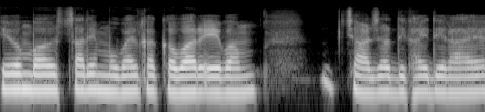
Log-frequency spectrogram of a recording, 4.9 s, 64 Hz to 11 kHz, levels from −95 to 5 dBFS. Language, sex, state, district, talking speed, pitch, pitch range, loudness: Hindi, male, Jharkhand, Deoghar, 150 wpm, 165 Hz, 160-180 Hz, -17 LUFS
